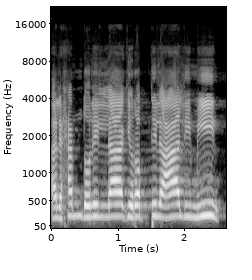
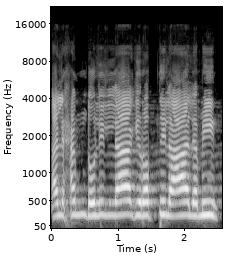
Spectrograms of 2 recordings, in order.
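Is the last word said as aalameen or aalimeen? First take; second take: aalimeen; aalameen. First: The last word is said as aalimeen. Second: The last word is said as aalameen. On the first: God is the creator of the scholars only. The speaker calls it wrong. "जो उलमा को पैदा करने वाले हैं" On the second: God is the sustainer of all the worlds. The speaker calls it right. "आलमीन पढ़ते हैं"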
